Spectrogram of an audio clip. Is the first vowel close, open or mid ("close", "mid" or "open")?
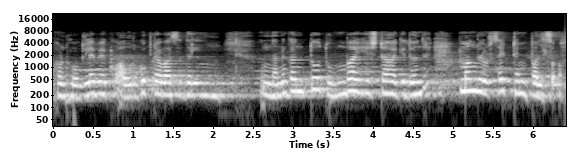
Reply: mid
